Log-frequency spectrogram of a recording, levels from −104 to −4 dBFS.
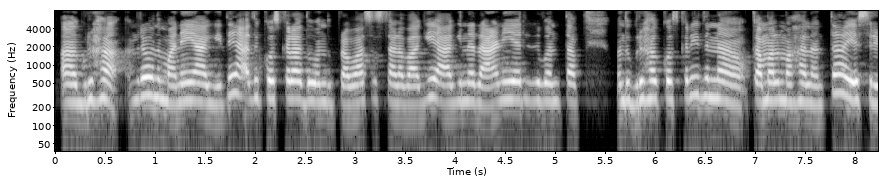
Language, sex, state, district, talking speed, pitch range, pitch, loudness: Kannada, female, Karnataka, Bellary, 155 wpm, 240-270 Hz, 255 Hz, -16 LUFS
